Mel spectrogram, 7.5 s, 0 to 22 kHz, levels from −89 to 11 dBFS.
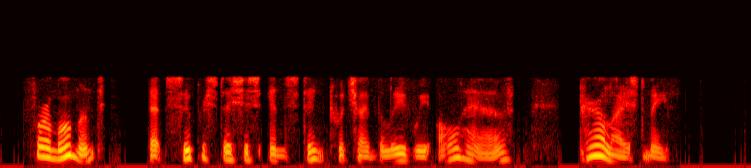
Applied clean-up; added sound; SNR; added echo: none; none; none; none.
